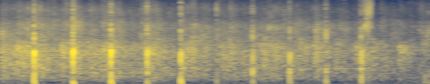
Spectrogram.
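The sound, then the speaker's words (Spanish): Audience applause welcomes guests at a community gathering, heard as faint, steady rhythmic clapping with evenly spaced claps at a brisk pace. “nosotros queremos darle la bienvenida y darles este aplauso, entonces, por estar aquí entre nosotros.”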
